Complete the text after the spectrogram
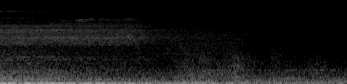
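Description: A triumphant game fanfare rings out and fades.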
